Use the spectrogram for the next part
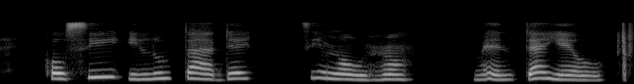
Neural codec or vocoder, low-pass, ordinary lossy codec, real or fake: codec, 16 kHz, 0.5 kbps, FunCodec, trained on LibriTTS, 25 frames a second; 7.2 kHz; none; fake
